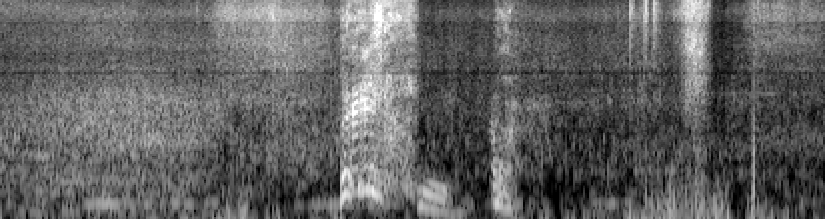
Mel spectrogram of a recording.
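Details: Man, not ill and outside allergy season, recorded on his watch: two sharp vocal sneezes in quick succession over faint outdoor noise; ordinary random sneezes.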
